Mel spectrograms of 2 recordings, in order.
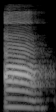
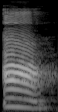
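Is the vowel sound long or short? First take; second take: short; short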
